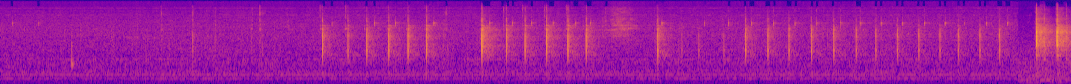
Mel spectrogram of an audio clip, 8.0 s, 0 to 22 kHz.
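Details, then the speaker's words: Tofu 65 mechanical keyboard spacebar, lubed with Krytox 205 g2 and foamed under the wires: light crisp tick on each press and release, about three a second; fixed by swapping the C3 Tangerine switch for an Aqua Rose Red. "As you can hear here, when I move the spacebar up and down, there's a slight tick."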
